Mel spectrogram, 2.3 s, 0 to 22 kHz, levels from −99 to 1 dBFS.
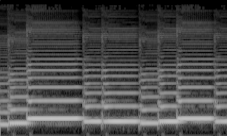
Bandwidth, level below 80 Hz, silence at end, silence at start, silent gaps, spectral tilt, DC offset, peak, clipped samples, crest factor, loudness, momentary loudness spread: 17.5 kHz; -72 dBFS; 0 s; 0 s; none; -1.5 dB/octave; under 0.1%; -18 dBFS; under 0.1%; 10 dB; -28 LUFS; 3 LU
